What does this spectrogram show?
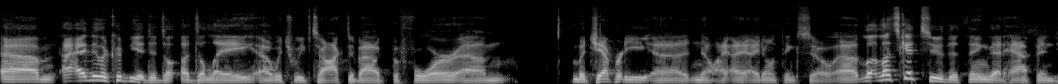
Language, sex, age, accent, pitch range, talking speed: English, male, 30-49, American, 100-125 Hz, 210 wpm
